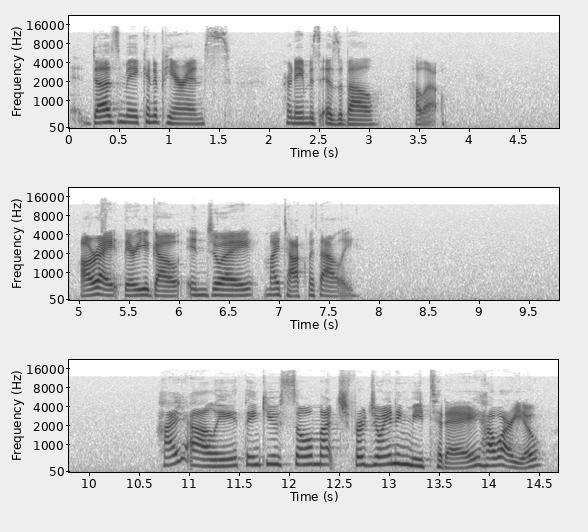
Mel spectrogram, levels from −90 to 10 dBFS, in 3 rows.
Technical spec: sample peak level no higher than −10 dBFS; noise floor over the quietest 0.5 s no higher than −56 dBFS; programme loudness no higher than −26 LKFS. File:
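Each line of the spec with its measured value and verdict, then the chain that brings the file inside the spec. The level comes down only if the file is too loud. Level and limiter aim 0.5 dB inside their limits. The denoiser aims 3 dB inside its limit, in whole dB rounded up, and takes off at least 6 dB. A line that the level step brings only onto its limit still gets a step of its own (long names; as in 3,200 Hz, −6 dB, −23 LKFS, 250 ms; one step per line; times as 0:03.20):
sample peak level −1.5 dBFS: out of spec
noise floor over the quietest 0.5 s −52 dBFS: out of spec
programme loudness −17.5 LKFS: out of spec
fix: level −9 dB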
